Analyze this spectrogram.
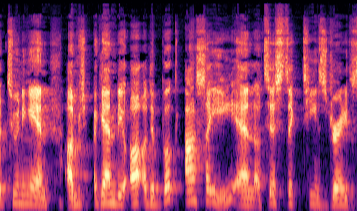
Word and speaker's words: Asayi: You pronounce the main character's name Asai, not Asai. Either way. Either way works. Asai, which is correct in terms of Japanese.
